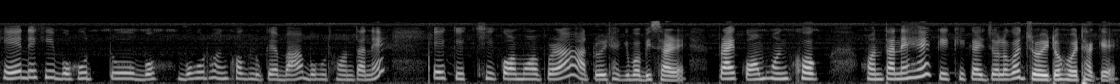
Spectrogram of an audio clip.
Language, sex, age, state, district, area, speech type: Assamese, female, 45-60, Assam, Lakhimpur, rural, spontaneous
